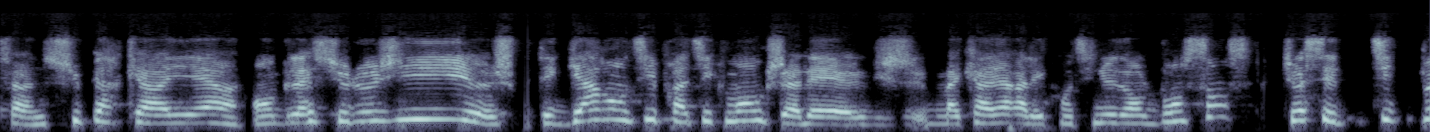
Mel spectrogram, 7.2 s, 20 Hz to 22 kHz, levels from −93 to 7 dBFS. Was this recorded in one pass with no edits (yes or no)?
no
